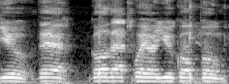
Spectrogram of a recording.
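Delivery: bad, cheesy, stern Russian accent. Imitating a game's main character giving an order: cheesy russian accent. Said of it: "the main character has this really cheesy Russian accent".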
